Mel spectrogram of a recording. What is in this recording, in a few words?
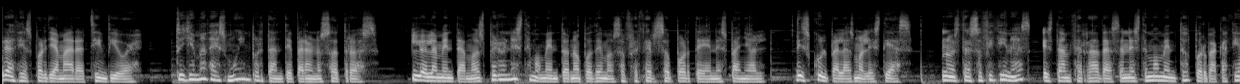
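Spanish, female, IVR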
